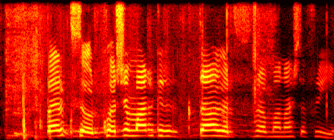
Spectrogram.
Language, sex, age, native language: Icelandic, female, 11, Icelandic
